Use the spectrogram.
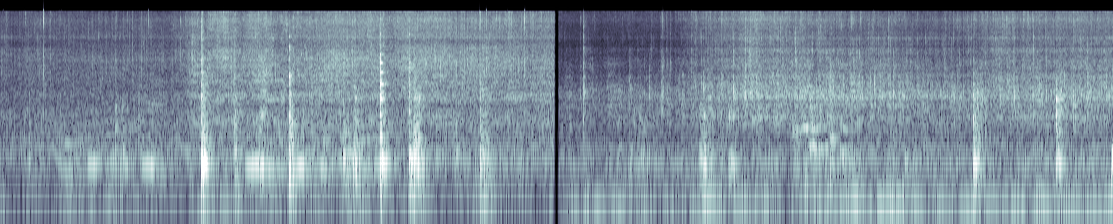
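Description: Green chili paste with ginger-garlic paste fries in a pan for chicken curry, giving a steady soft sizzle broken by occasional stirring scrapes, with no talking.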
